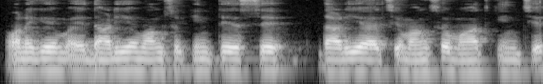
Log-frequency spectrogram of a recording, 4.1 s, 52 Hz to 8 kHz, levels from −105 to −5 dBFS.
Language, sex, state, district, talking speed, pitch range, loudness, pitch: Bengali, male, West Bengal, North 24 Parganas, 160 wpm, 110-120 Hz, -25 LUFS, 115 Hz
